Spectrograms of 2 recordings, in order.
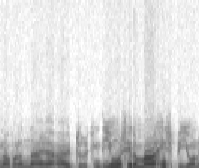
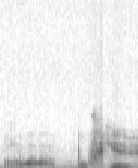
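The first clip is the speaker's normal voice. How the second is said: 1 deflated echo; 9 semitones lower, 11 dB quieter than usual. Acted. Husband echoes word doubtfully.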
